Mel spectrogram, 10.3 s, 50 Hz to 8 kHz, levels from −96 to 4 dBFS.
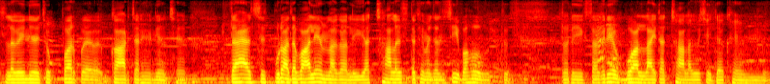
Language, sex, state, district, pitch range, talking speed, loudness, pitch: Angika, male, Bihar, Begusarai, 110-125 Hz, 180 wpm, -22 LUFS, 115 Hz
